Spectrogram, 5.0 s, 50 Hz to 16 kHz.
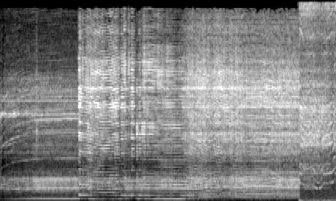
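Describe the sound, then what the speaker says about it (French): A Dremel rotary tool cuts a seized nut on the fuel tank of a Peugeot 309 GRX diesel, giving a loud, sustained high-pitched whine that wavers slightly under load for about four seconds before cutting off abruptly. "je vais essayer avec la Dremel à Quentin de la couper"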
